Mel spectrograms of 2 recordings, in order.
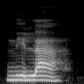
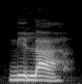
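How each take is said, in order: The two takes are said the same way.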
